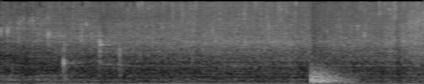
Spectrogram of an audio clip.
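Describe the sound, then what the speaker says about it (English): Small potatoes fry in hot sunflower oil in a pan, a loud, steady close sizzle with a brief stirring clatter partway through. "I've got some sunflower oil in there, heating up, and we're going to drop in our potatoes."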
